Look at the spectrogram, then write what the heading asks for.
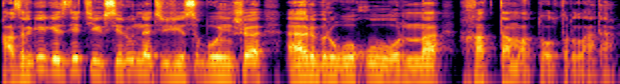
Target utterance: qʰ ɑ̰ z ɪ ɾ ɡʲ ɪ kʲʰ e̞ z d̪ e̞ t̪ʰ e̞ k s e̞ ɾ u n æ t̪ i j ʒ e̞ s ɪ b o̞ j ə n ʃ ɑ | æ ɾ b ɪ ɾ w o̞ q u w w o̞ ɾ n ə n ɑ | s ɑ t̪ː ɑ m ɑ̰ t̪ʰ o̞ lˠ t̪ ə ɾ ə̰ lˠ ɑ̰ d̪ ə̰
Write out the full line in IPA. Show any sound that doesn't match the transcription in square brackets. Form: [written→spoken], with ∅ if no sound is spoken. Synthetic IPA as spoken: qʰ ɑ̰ z ɪ ɾ ɡʲ ɪ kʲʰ e̞ z d̪ e̞ t̪ʰ e̞ k s e̞ ɾ u n æ t̪ i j ʒ e̞ s ɪ b o̞ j ə n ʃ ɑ | æ ɾ b ɪ ɾ w o̞ q u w w o̞ ɾ n ə n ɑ | [s→χ] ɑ t̪ː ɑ m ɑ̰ t̪ʰ o̞ lˠ t̪ ə ɾ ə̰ lˠ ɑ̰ d̪ ə̰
